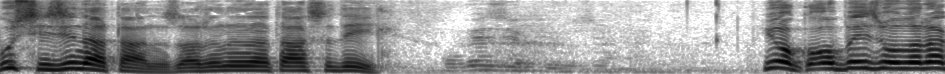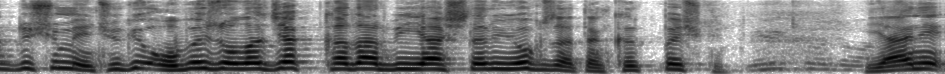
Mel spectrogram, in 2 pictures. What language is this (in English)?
Turkish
